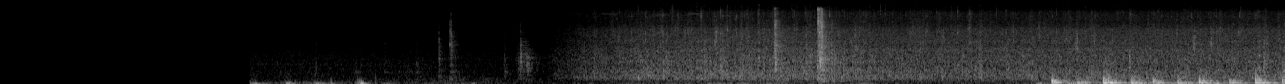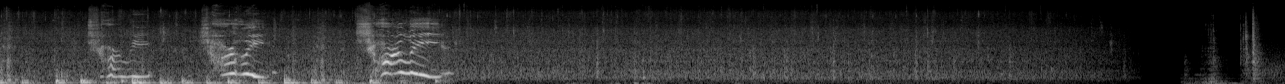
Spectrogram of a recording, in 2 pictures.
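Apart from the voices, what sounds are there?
pouring rain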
